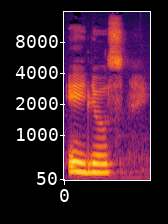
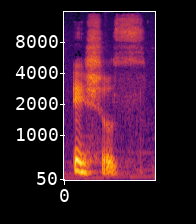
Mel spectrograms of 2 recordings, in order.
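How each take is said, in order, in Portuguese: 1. O duplo L soa como um ly palatal. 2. O duplo L soa como o sh do inglês. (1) "duplo L com som de LH" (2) "duplo L com som de X"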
